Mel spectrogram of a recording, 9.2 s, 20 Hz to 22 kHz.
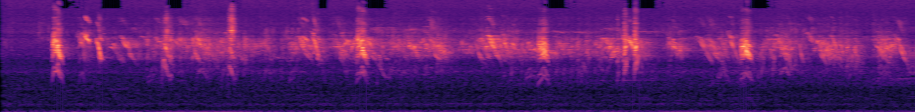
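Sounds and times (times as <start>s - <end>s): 
house sparrow Passer domesticus flock chirping: 0.4s - 9.1s.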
